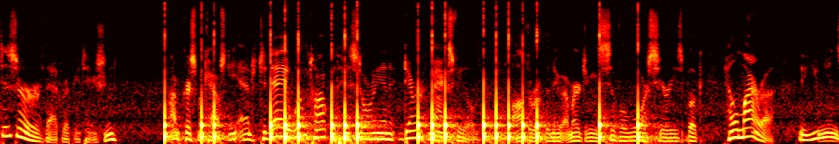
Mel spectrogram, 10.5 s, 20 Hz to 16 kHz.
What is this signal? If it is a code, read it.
Tap code, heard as knocks on wood, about 6 knocks a second, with speech in English. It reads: BNPA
